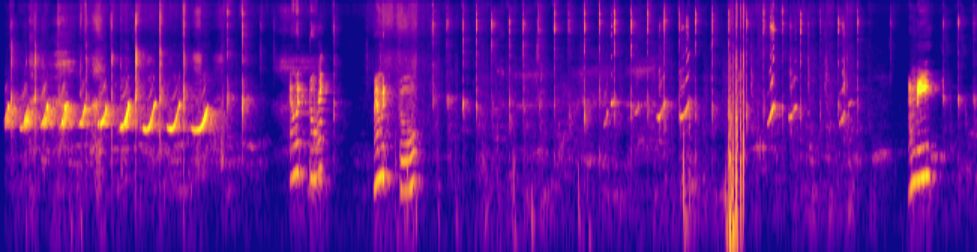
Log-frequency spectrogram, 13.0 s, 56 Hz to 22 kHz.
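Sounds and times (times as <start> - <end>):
parrot clicking: 5.7 - 11.6, 12.5 - 13.0
parrot squeaking: 8.0 - 11.6.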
